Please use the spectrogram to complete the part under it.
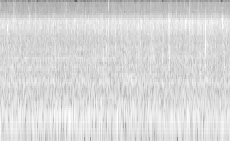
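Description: Butternut squash fritters shallow-fry in hot oil with a steady, fine crackling sizzle, moderately close and even throughout with small pops scattered across the texture.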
